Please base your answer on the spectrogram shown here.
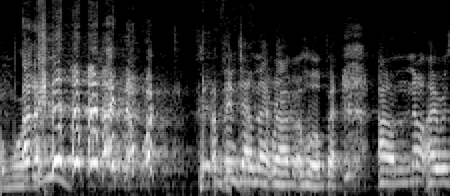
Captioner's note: laughs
